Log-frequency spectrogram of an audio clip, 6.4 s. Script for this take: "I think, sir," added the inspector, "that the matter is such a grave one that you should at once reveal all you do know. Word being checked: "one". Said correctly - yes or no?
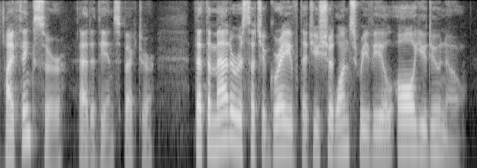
no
